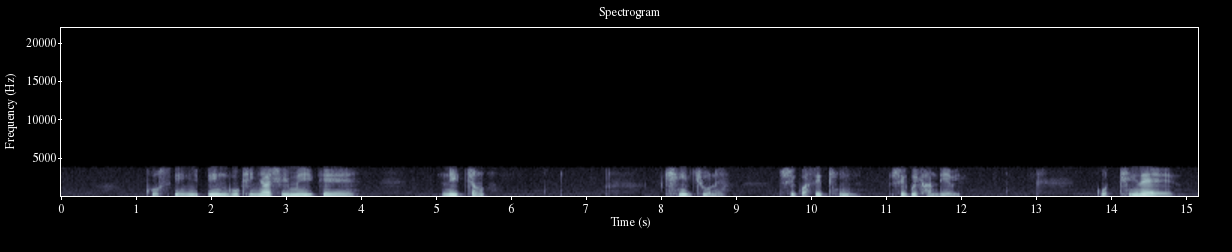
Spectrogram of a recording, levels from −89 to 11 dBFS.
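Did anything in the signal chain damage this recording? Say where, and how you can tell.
No, nothing in the chain damaged this speech.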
